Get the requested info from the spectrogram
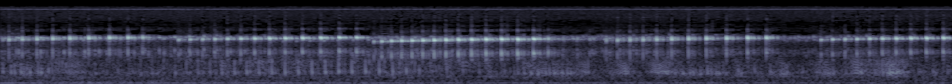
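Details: Frogs in spring in the Sandhills of Nebraska at dusk, calling near ponds: a loud, high, rattling trill, slightly drooping in pitch partway through, carries on continuously while fainter trills overlap behind it.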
